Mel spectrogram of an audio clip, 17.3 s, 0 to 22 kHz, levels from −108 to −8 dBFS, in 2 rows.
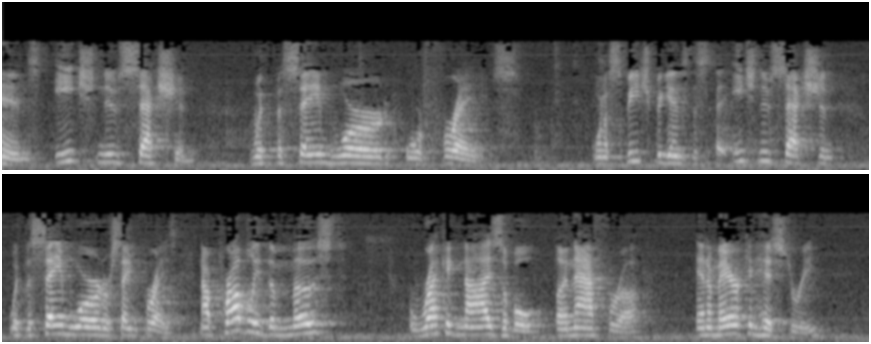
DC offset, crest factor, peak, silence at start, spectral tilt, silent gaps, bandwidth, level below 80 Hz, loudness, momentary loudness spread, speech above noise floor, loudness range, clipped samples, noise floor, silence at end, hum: under 0.1%; 24 dB; -10 dBFS; 0 s; -4 dB/octave; none; 8.8 kHz; -66 dBFS; -32 LUFS; 16 LU; 23 dB; 7 LU; under 0.1%; -55 dBFS; 0 s; none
